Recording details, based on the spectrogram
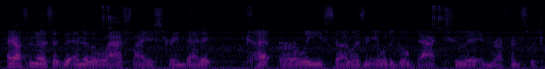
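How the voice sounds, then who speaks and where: Tabletop player, mid-pitched and measured, faint hum behind. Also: fairly even intonation, a little mellow, low-quality recording.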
